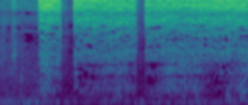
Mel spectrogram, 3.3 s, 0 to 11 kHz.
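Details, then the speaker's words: Bedliner spray gun, test-spraying leftover protective coating that had turned white in the container, for a 1966 Kaiser Jeep CJ5: only a steady hiss of air in bursts, no material sprays out at all. "It's so funny. It doesn't spray at all."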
